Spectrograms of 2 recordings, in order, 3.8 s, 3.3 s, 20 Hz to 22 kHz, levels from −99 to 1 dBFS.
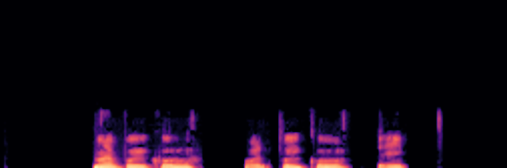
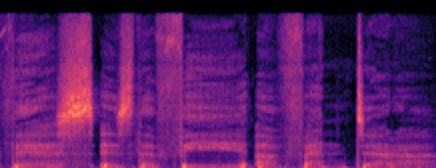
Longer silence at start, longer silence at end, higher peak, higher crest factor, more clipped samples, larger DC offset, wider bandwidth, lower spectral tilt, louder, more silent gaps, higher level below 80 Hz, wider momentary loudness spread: first, 0.7 s vs 0 s; first, 0.75 s vs 0 s; first, 0 dBFS vs -14 dBFS; about the same, 18 dB vs 22 dB; neither; neither; second, 6.8 kHz vs over 20 kHz; first, -10 dB/octave vs -2 dB/octave; first, -17 LUFS vs -32 LUFS; first, 1.52-1.83 s, 2.04-2.08 s, 2.64-2.82 s vs none; about the same, -60 dBFS vs -56 dBFS; second, 12 LU vs 16 LU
